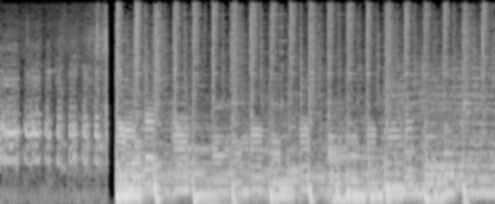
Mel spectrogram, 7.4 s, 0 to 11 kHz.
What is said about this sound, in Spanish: Porque los gallos cantan cuando quieren. ¿Quién no se ha pasado una bonita noche en una casa rural y a las 11 ha empezado a cantar el gallo porque se ha despertado?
